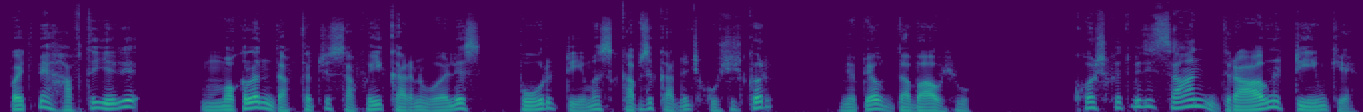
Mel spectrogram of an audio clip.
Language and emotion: Kashmiri, angry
